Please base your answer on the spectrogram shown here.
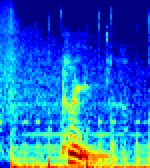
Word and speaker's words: plea: contempt of court contempt plea p e e has got a long e sound play play an urgent and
